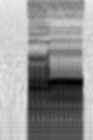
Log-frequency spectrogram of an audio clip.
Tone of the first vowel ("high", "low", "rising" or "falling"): high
